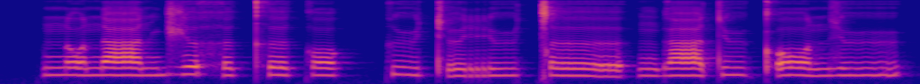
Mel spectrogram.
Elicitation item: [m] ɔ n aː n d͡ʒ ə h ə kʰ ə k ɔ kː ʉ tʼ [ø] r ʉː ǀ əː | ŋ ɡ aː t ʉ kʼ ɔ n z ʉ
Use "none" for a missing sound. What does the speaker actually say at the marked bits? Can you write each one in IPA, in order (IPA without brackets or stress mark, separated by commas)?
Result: n, ø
